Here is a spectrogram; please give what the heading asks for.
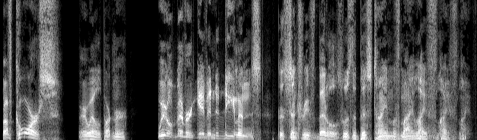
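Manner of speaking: Dory and Brogy. Acted. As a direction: play a theatrical giant, fading out in a mock echo. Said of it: "Dory and Brogy say".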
